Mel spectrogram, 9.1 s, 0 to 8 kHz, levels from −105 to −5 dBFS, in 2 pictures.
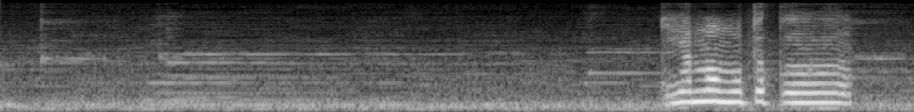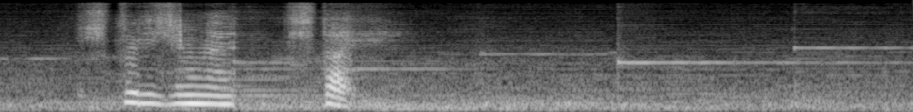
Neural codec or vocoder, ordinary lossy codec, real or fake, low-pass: codec, 44.1 kHz, 2.6 kbps, SNAC; none; fake; 7.2 kHz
